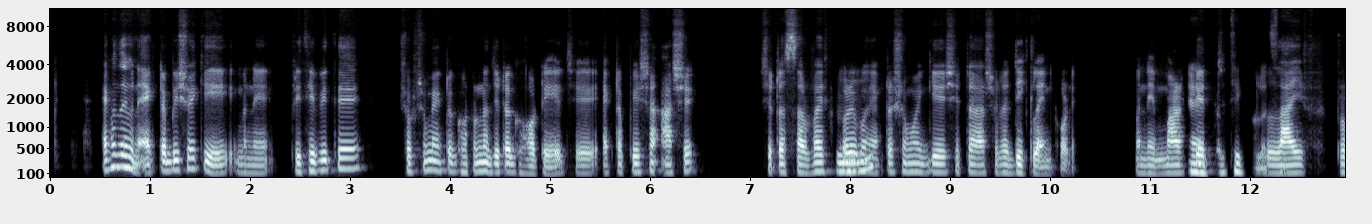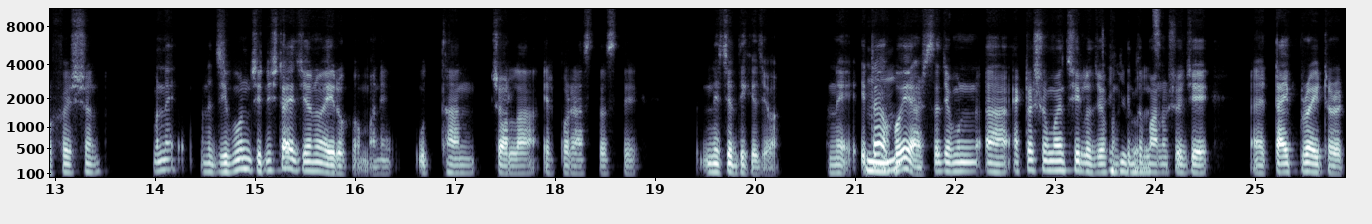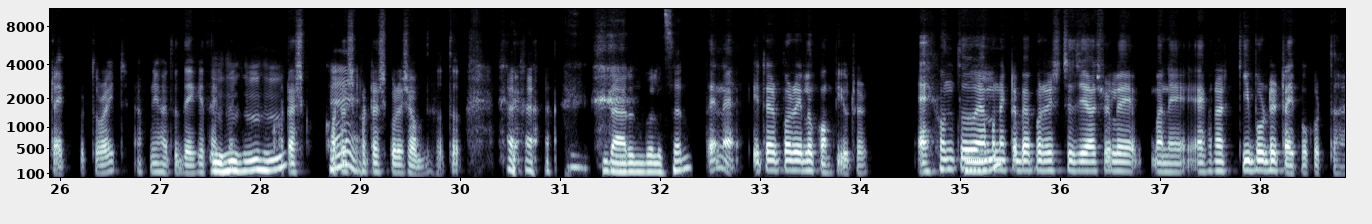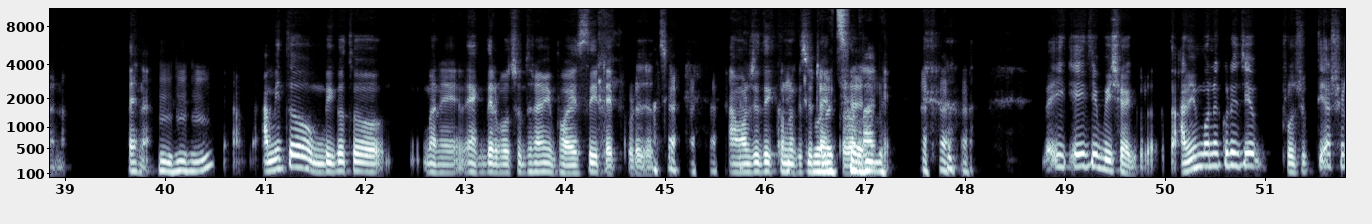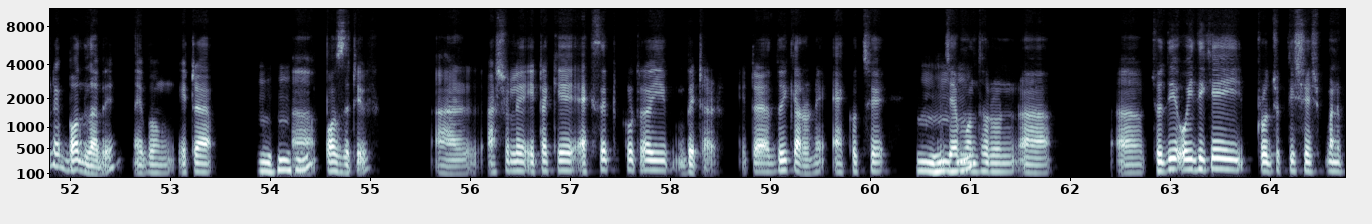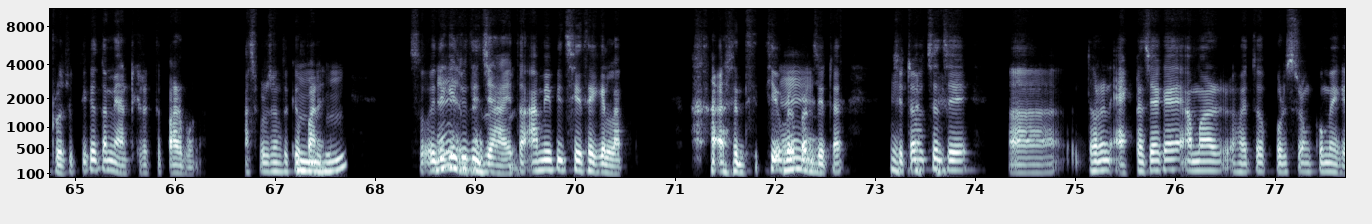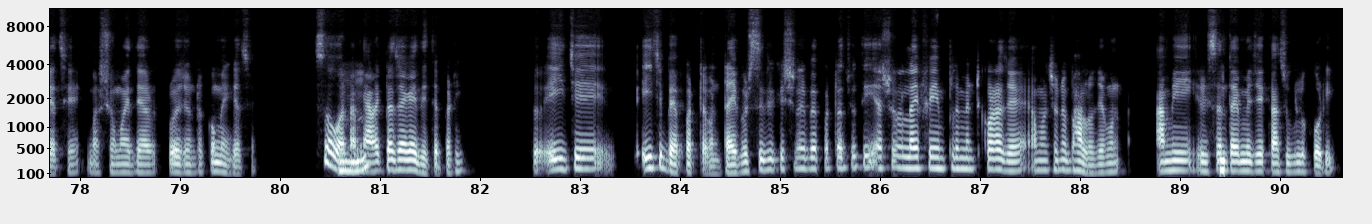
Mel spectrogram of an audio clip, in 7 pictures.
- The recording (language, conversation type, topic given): Bengali, unstructured, অটোমেশন কি সত্যিই মানুষের চাকরি কেড়ে নিচ্ছে?
- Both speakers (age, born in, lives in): 30-34, Bangladesh, Bangladesh; 55-59, Bangladesh, Bangladesh
- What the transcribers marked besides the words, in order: other background noise; in English: "ডিক্লাইন"; chuckle; chuckle; chuckle; laughing while speaking: "আর দ্বিতীয় ব্যাপার যেটা"; chuckle; in English: "ডাইভারসিফিকেশন"; in English: "ইমপ্লিমেন্ট"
